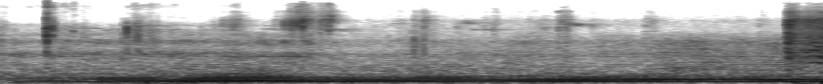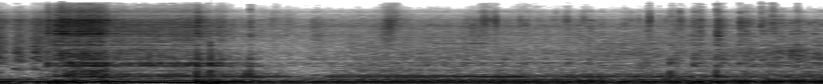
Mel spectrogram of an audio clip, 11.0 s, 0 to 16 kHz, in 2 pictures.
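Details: VW Golf Mk7 R, stage 2, after fixing a rattling exhaust (new back box, brackets bolted up, tips refitted): petrol engine cranks, flares briefly, then settles into a steady deep idle without rattles; normal exhaust note at idle.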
